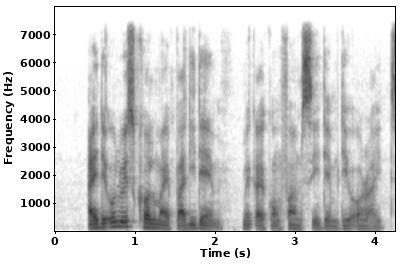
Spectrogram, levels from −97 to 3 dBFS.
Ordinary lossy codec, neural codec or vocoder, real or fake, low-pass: none; none; real; 7.2 kHz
